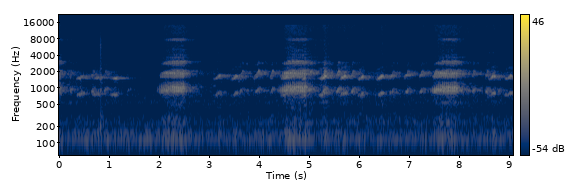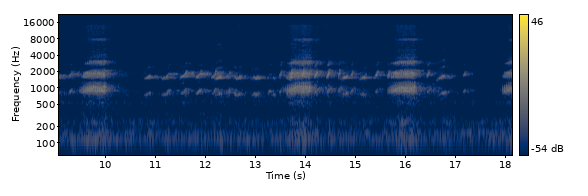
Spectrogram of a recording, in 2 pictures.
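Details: Tree frogs calling at night in Maine give short, buzzy trilled bursts about half a second long every couple of seconds over a fainter steady frog chorus; the recordist is unsure all the sounds are frogs.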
